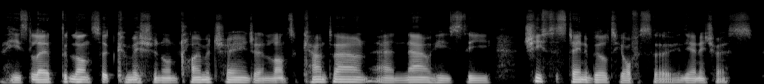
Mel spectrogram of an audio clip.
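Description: Measured male podcast host, dry sound. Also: lowish voice, level tone, darkish tone, dry recording. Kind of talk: podcast interview questions.

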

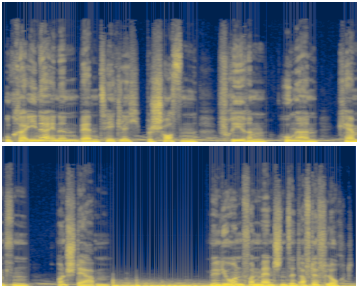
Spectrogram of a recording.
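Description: A documentary narrator speaking in an earnest, measured way. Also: medium pitch, mellow, soft background music. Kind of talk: scripted narration.

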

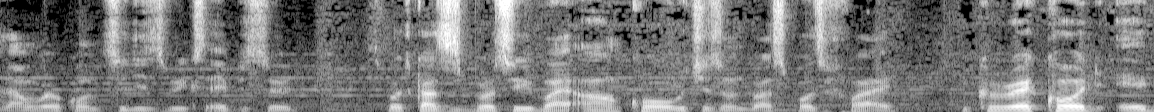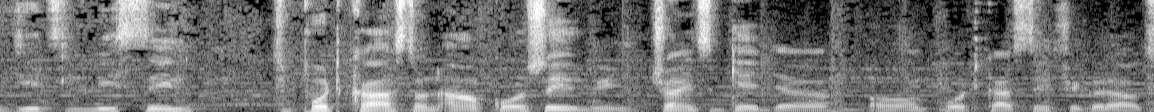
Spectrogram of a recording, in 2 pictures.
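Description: A man's voice: medium pitch, darkish tone. A young man with a Nigerian Yoruba accent hosting a casual podcast. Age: young adult. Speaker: podcast host.

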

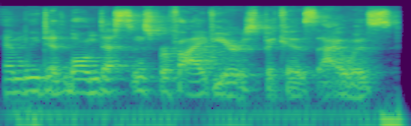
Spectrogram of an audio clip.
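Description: A Scottish woman in her forties talks earnestly and at length as an interview guest, her voice slightly affected by a cold. Her tone is bright and forward. The office around her adds noticeable room echo. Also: on the low side, fairly even intonation, moderate pace, vocal fry. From west coast of Scotland. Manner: earnest, talkative storyteller. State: has a cold. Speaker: guest, charity founder. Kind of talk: conversational interview. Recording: roomy office recording.

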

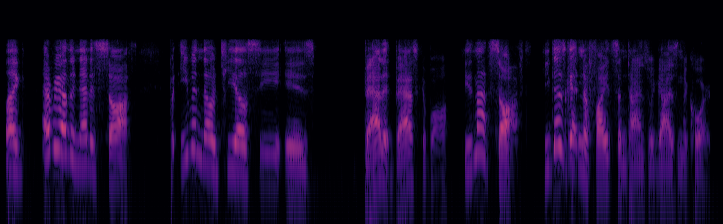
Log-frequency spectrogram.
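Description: A man co-hosting a casual podcast chat, animated and acting out shouted movie-style lines. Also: on the high side, no room sound. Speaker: podcast co-host. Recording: slightly dull podcast audio.

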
